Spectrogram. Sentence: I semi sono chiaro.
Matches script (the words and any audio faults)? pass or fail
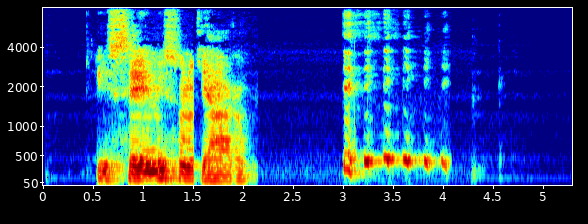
fail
